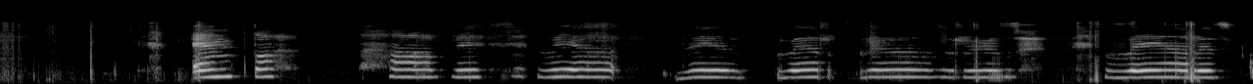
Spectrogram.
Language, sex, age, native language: Icelandic, male, 6, Icelandic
